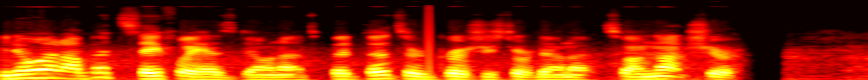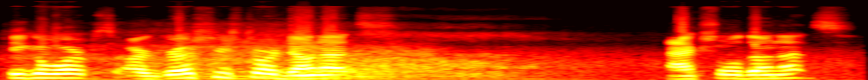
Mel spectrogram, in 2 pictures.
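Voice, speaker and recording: Man, slightly high voice, casual and earnest, walking outdoors, phone recording, dull lo-fi sound, faint street noise. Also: fairly quick, dark tone. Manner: chatty, earnest, addresses viewers as y'all. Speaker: vlogger answering chat. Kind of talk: casual livestream chat while walking.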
